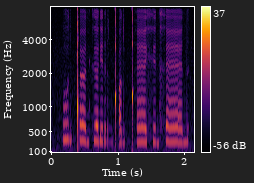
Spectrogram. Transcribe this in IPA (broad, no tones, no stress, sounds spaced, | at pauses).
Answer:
u d ǃ œː d kʲ ɒ ɾʲ ɛ r ǃʼ ɒ d ǃʰ ɛː xʲ œ d x ɛː d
